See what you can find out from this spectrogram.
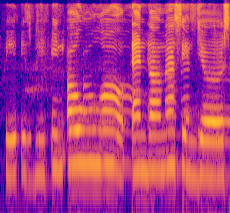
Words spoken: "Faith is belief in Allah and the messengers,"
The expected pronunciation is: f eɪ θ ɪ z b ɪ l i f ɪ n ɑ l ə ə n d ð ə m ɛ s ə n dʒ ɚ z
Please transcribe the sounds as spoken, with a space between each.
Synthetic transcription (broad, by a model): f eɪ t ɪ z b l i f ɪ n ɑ ə ə n d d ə m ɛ s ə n dʒ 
